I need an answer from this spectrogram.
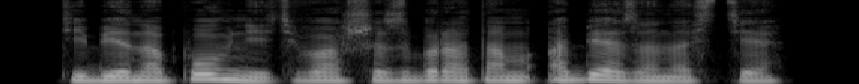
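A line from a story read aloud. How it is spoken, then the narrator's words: Cold question. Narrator (Russian): холодно спрашивает Вейлин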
